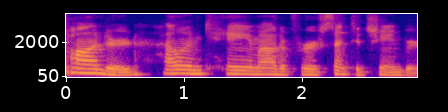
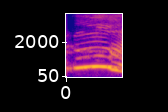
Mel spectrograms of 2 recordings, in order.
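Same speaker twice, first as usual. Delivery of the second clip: high, loud mock whimper; a hammed-up crying whimper; mock sob; 5 dB louder than usual. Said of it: "he's like".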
